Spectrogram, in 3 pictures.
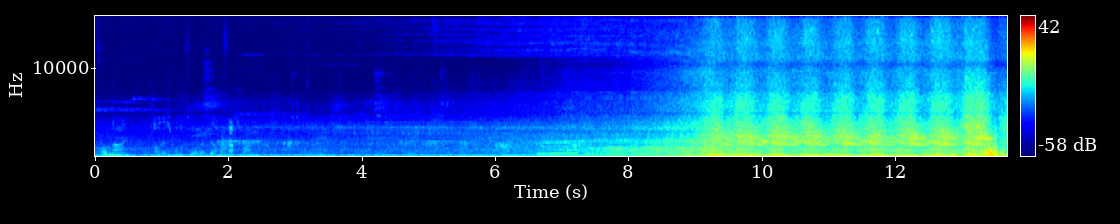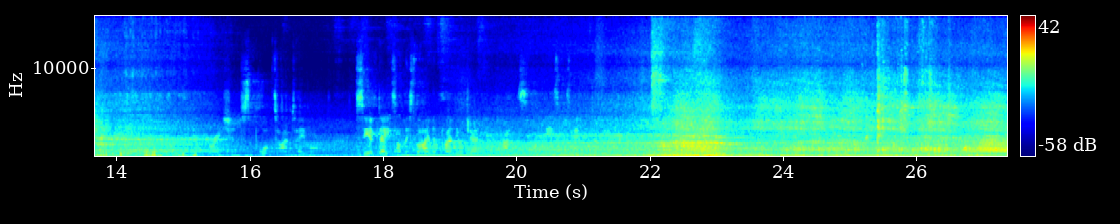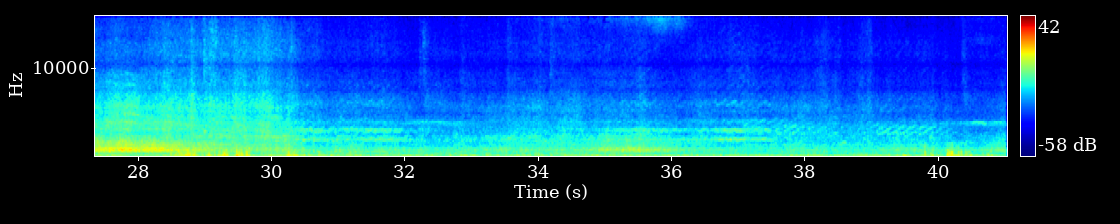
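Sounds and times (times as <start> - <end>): diesel locomotive passing: 0.0 - 41.0
wagons clattering over rails: 23.0 - 27.5.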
